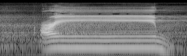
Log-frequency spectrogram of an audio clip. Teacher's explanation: Untuk aim ini dibaca panjang boleh 2, 4 sampai 6 harokat atau 6 kali ketukan. Ini dinamakan dengan mad arid lisukun.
